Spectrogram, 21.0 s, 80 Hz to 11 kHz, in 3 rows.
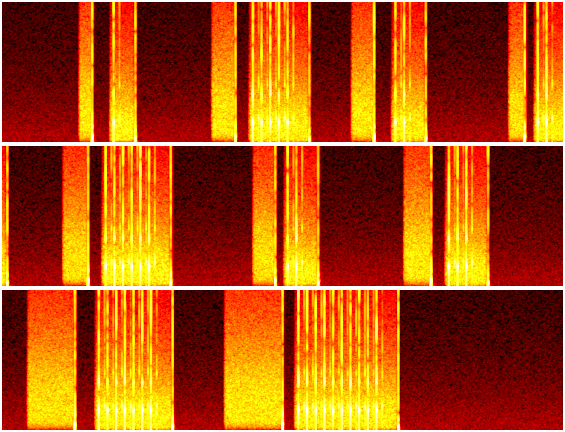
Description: Pulse dialling, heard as a rotary dial, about 9 pulses a second. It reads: 1 5 2 2 6 2 3 7 0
